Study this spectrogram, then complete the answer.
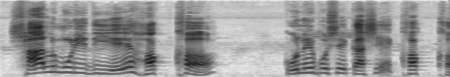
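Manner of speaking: ক্ষ read as "হক খ", a doubled k-kh rhyming with খক খ; rhyme with হক খ. Shown as a demonstration. Teacher reads the rhyme the right way for viewers, saying হক খ. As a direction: end the lines hok-kho and khok-kho so they rhyme. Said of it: "অন্তমিল কি পুরোপুরি এসে যাচ্ছে না".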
